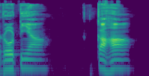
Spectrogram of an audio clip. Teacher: अनुनासिक इसलिए क्योंकि इनको नाक और मुंह दोनों से ही बोला जाता है मतलब दोनों का प्रयोग करते हैं उनको बोलते हुए हैं है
